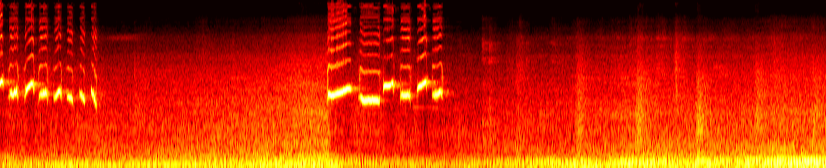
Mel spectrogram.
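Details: From Singaraja, North Bali, a young orange-headed thrush sings to coax other birds into song. A quick chattering string of whistles is followed by a second varied whistled phrase. Steady low rumble throughout.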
